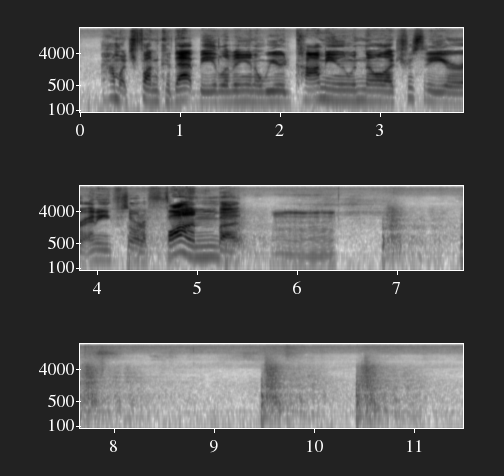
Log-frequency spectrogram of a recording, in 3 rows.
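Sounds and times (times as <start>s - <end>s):
speech: 0.3s - 5.6s
fireworks booming outside with rumbling tails: 4.0s - 8.5s, 9.4s - 11.4s.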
